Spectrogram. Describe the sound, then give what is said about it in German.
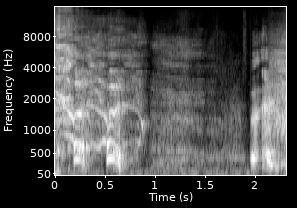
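A man coughs after choking on something he swallowed, in harsh, loud, rasping bursts. The coughing fades briefly, then breaks out again, with voices talking around it. “Uiuiui, jetzt hat er sich verschluckt. Jetzt hat er sich verschluckt.”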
